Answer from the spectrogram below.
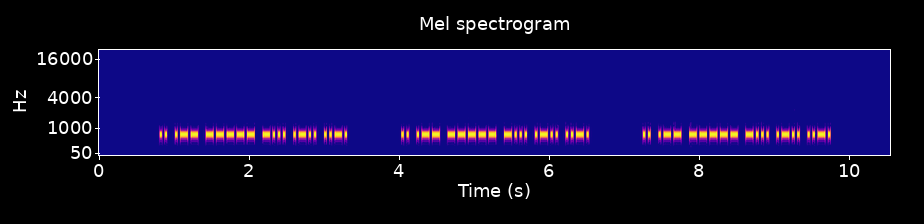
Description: Morse code, heard as a keyed tone, about 36 wpm, 700 Hz. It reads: IW0BLF IW0BLF IW0BLF
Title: DXCC-100 Call Signs - 6 Characters - Repeated 3x - 35wpm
